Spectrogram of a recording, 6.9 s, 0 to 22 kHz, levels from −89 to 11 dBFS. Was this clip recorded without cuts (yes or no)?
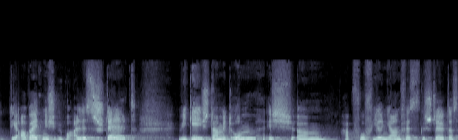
yes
